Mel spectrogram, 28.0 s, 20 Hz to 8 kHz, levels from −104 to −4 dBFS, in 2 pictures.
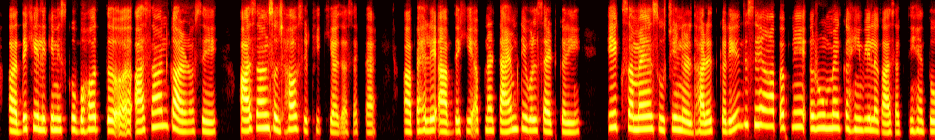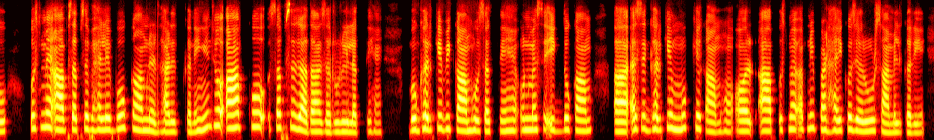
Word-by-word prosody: अ, 220 -2 +5
देखिए, 255 +6 0
लेकिन 245 0 0
इसको 245 +1 -1
बहुत 255 +2 0
अ - - +6
अ, 215 - +1
आसान 310 +8 0
कारणों 210 -4 +3
से, 210 -1 -4 0.4
आसान 280 +5 +5
सुझाव 255 +2 +2
से 225 - -5
ठीक 225 - -17
किया 195 -2 -3
जा - - -10
सकता 195 0 -13
है। 185 - -5 0.4
अ, 210 -1 +2
पहले 225 +3 0 0.2
आप 200 - -1
देखिए, 220 0 -3
अपना 230 +1 -4
टाइम 220 +1 0
टेबल 230 -2 +1
सेट 205 -2 0
करिए। 200 0 -3 0.5
एक 300 +1 -1
समय 265 -1 +3
सूची 255 -1 -2
निर्धारित 205 -2 0
करिए, 220 +7 -1
जिसे 355 0 -3
आप 325 -1 -1
अपने 305 +1 -4
रूम 280 0 -1
में 285 0 0
कहीं 255 -3 -4
भी 245 +1 -2
लगा 205 -5 -1
सकती 195 +3 -10
हैं। 220 -1 -5
तो 210 +1 -1 0.4
उसमें 300 +2 0
आप 240 -2 +6
सबसे 260 +1 +1
पहले 245 0 +1
वो 275 +2 +3
काम 245 -3 +1
निर्धारित 205 -2 -2
करेंगे, 225 +7 -2
जो 335 +1 -1 0.2
आपको 305 +7 +4
सबसे 290 -1 0
ज़्यादा 210 -4 +4
ज़रूरी 200 +1 -1
लगते 195 +1 -4
हैं। 200 -2 -15 0.4
वो 245 - +5
घर 250 +1 +2
के 275 - 0
भी 265 - 0
काम 225 -3 +4
हो 230 -1 0
सकते 215 +1 -3
हैं। 225 +1 -3
उनमें 245 0 0
से 250 +1 -7
1-2 240 +2 -1
काम 230 -2 +1 0.3
अ, 210 0 +8
ऐसे 265 +3 0
घर 245 +1 -2
के 285 +4 -2
मुख्य 275 +2 -1
काम 210 -6 -3
हों, 210 -2 -8
और 220 0 +1
आप 220 0 +4
उसमें 255 +2 -4
अपनी 275 +4 -5
पढ़ाई 245 -3 -2
को 260 - +4
ज़रूर 225 -2 +1
शामिल 195 -3 -3
करिए। 185 0 -3
235 Hz, 185 wpm, -21 LUFS, 210-260 Hz, 0.5 s, अ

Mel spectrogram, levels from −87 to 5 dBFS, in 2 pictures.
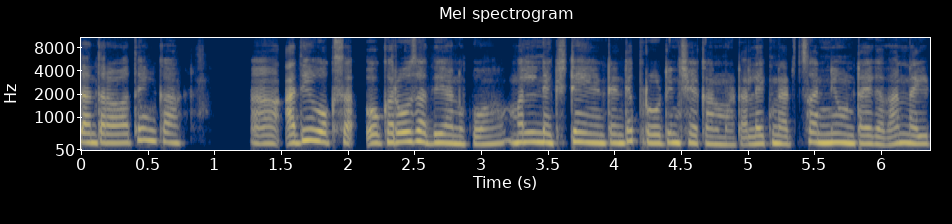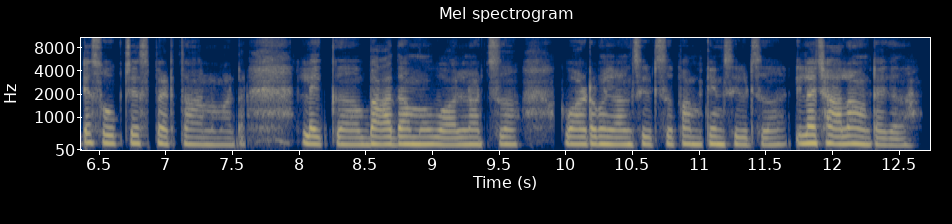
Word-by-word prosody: దాని 265 -1 +4
తర్వాత 255 +1 0
ఇంక 305 -2 -3 0.7
ఆ! - - 0 0.2
అది 255 +6 +5
ఒకసా 275 - 0 0.2
ఒకరోజు 270 +3 +4
అదె 255 0 +2
అనుకో, 220 -2 0 0.3
మళ్ళీ 275 +1 +3
నెక్స్ట్ 255 +2 0
డే - - +6
ఏంటంటే 250 +3 +3
ప్రోటీన్ 250 0 +2
షేక్ 240 -3 -1
అన్నమాట. 210 -2 -3
లైక్ 230 +1 0
నట్స్ 225 +4 -3
అన్నీ 260 0 +6
ఉంటాయి 235 -2 +3
గదా! 215 +2 -2
నైటే 230 +3 0
సోక్ 235 -1 -3
చేసి 240 -1 -3
పెడతాన్నమాట 205 -2 -6 0.5
like 215 -1 -3 0.2
బాదాము, 215 0 +1
walnuts, 210 +2 -4 0.4
watermelon 215 -1 -1
seeds, 210 0 -5
pumpkin 215 -1 -2
seeds, 200 -1 -6 0.2
ఇలా 245 0 +5
చాలా 225 0 +2
ఉంటాయి 200 -2 -6
గదా! 185 0 -11
225 Hz, 170 wpm, -24 LUFS, 210-250 Hz, 0.7 s, డే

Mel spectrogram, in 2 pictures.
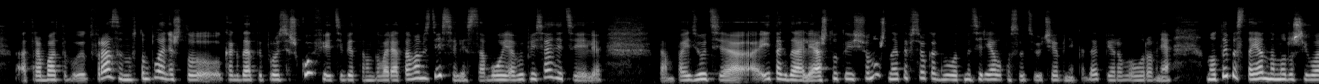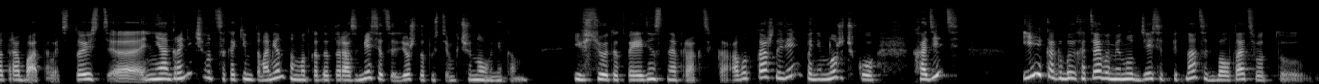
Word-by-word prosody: отрабатывают 215 +3 -1
фразы, 305 0 +3
ну, 215 -1 0
в - - -15
том 260 +2 -2
плане, 285 -5 +1
что, 230 - -2
когда 210 0 0
ты 210 -1 -8
просишь 220 +1 -2
кофе - - +1
и - - -13
тебе 210 +1 -3
там 195 -1 -9
говорят: 200 +2 -1
"А - - +2
вам 285 +2 +3
здесь 410 +10 -1
или - - -6
с - - -9
собой? 205 +3 +1
А 200 - -1
вы 230 - +1
присядете 265 +4 -2
или, - - -7 0.5
там, 260 - -9
пойдёте?" 230 +4 +1
Э, 380 -1 +1
и 240 - +1
так 255 -3 +1
далее. 200 -3 +4
"А - - +8
что-то 255 +7 -4
ещё 250 +3 -2
нужно?"- 290 - -2
Это 245 +3 -2
всё 285 +1 -5
как 260 -3 -4
бы 220 - -3
вот 215 0 0
материал, 230 0 0
по 210 - -11
сути, 200 +2 -11
учебника, 205 0 -7
да, 230 0 -3
1 195 -3 -8
уровня. 195 0 -5 0.3
Но 230 0 +2
ты 390 - +3
постоянно 265 - +4
можешь 235 0 +4 0.2
его 220 0 +1
отрабатывать, 215 -1 -2
то 225 - +2
есть, 240 0 +3
э, 140 - +1
не 240 +3 +6
ограничиваться 270 - 0
каким-то 230 -2 -1
моментом, 255 - +1
вот 215 0 -2
когда 210 0 -3
ты 215 +1 -3
раз 205 -1 +2
в - - -3
месяц 245 -3 0
идёшь, 225 +2 0
допустим, 205 -2 -10
к - - -24
чиновникам, 210 +2 -3 0.4
и 235 - +2
всё, 220 +3 +4
это 220 -1 +1
твоя 210 0 +1
единственная 230 -1 +1
практика. 210 - -9
А 210 - -1
вот 270 +4 -3
каждый 315 -1 +2
день 375 +9 -3
понемножечку 230 - 0 0.3
ходить 420 - +1 0.6
и 410 +11 +7
как 310 -7 +2
бы 280 +2 +3
хотя 275 +4 +3
бы 280 - +3
минут 245 -1 +6
10-15 255 +3 -3
болтать 210 +4 0
вот, 200 0 -8
ну, 230 -2 -12
230 Hz, 210 wpm, -23 LUFS, 210-265 Hz, 0.6 s, А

